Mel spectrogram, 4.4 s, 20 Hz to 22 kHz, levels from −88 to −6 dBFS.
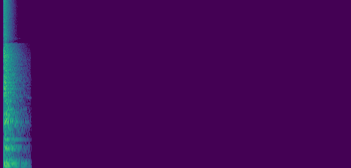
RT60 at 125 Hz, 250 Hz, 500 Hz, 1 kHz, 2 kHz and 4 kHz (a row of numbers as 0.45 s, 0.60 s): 0.55 s, 0.60 s, 0.45 s, 0.50 s, 0.45 s, 0.45 s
